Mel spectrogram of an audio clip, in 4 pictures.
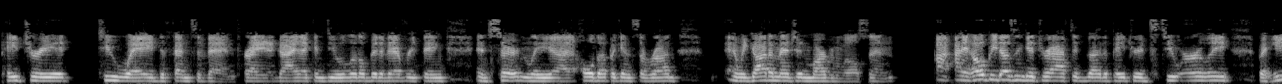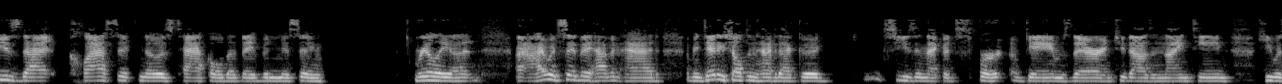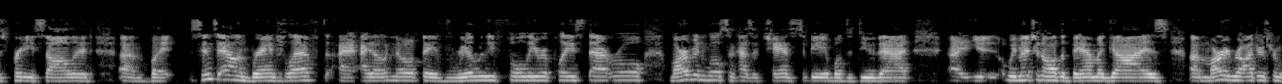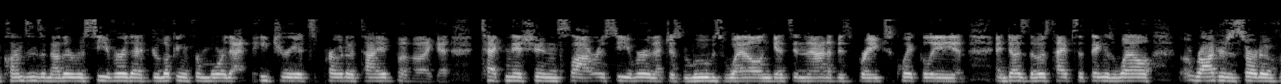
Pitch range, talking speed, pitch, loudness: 160-180 Hz, 190 wpm, 165 Hz, -19 LUFS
